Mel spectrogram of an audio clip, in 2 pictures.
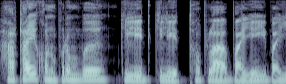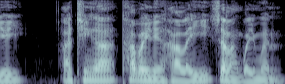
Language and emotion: Bodo, neutral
